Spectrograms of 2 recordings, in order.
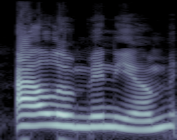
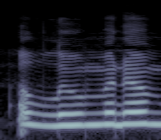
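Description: First: The word is said with five syllables. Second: The word is said with four syllables. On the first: This is the British form of the word. "if you're in the UK" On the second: This is the American form of the word. "because I'm from the US"

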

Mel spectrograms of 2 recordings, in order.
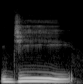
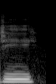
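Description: First: The vowel is long with a slight final turn. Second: The vowel is short with no final turn. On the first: It refers to the subtle mind or life. "so we make the bihari longer" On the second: It is a term of respect. "if it was without the ara, then it'd be a term used in respect"

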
